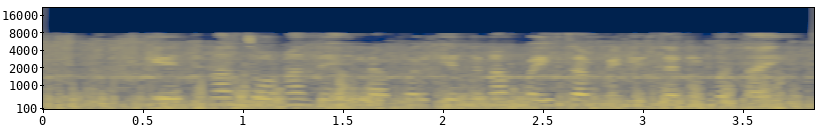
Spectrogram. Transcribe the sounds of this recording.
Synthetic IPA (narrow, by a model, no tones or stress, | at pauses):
keːt̪nãsoːnãd̪eɦɪlaːpəɾkɪt̪ɪnãpəɪsãpẽlit̪ənĩbət̪aːiː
